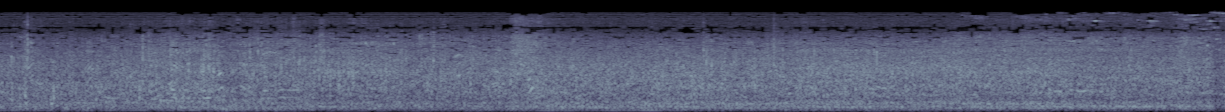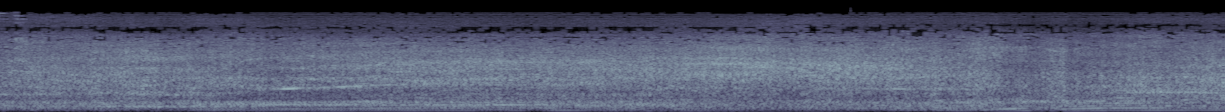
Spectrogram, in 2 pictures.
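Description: A bus engine rumbles as a double-decker drives past close by.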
